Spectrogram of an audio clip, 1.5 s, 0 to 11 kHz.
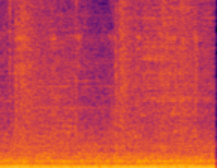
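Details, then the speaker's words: Lifted 2019 Ram 1500 Rebel with large tires, at road speed: constant low booming drone like a B-52 or turboprop; tire roar, owner suspects tires getting louder as they wear in, not confirmed. "down the tires have got louder and louder us and it wasn't this loud when I picked about they're getting louder while they're being kind of settled in or whatever you call it driven in"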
